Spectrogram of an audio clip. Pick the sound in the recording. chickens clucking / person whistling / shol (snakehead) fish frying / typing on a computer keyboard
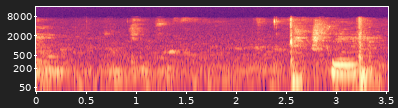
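typing on a computer keyboard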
